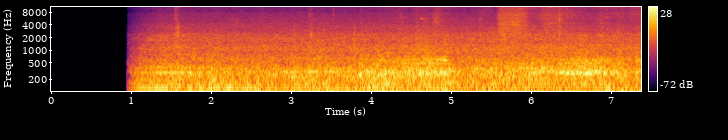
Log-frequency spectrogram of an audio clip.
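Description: Silence for about the first second, then a track inspection vehicle running along the line, heard from inside its driving cab: a steady low rumble with wheel-on-rail noise. A little past halfway a rushing hiss joins in as a suburban train passes close by on the next track.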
